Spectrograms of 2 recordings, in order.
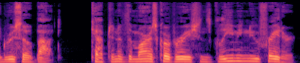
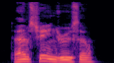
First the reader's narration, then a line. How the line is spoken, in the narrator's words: he answered quietly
